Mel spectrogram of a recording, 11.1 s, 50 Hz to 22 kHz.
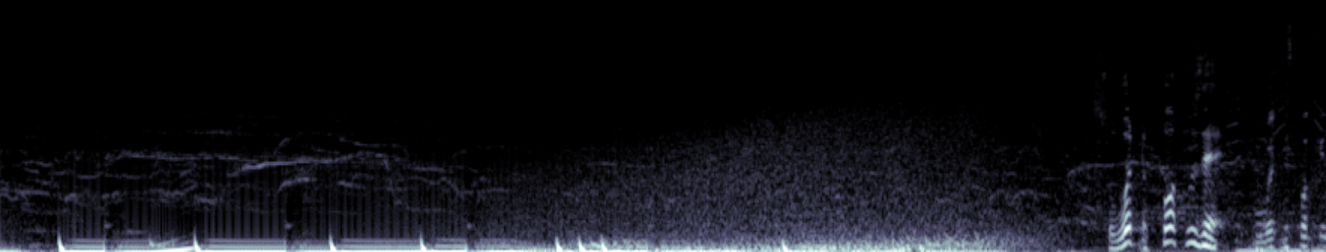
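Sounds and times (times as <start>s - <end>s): bass-heavy beat with gliding kicks: 0.0s - 8.2s
deep rumble with rising hiss: 1.6s - 9.0s.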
